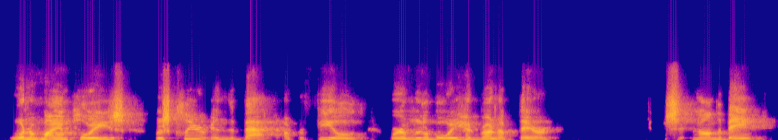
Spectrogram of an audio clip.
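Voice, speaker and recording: At a fairly slow pace, a woman speaks with a bright, sharp tone. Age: 70s. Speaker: school staff member giving public comment. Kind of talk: public comment at school board meeting. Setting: school board meeting. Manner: animated.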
